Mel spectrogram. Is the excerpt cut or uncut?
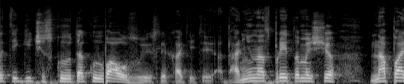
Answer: cut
